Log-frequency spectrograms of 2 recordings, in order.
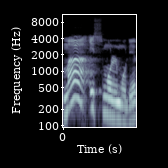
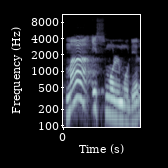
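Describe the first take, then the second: First: The glottal stop before ismul is pronounced. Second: The glottal stop before ismul is pronounced.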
